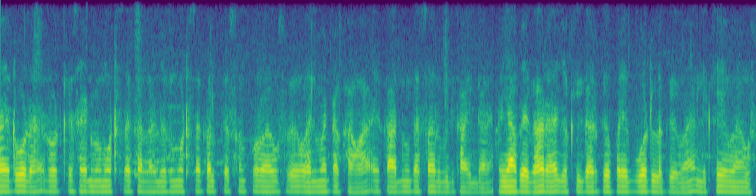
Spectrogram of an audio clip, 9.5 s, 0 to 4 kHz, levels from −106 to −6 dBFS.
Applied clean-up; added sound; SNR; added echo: none; none; none; none.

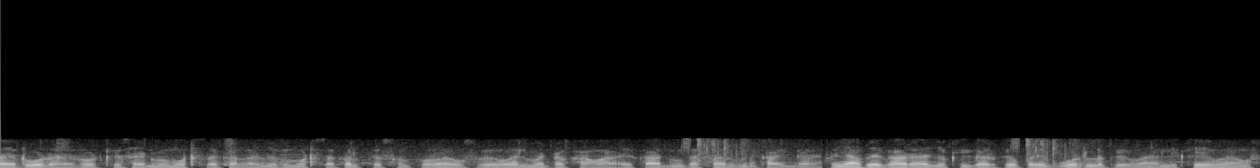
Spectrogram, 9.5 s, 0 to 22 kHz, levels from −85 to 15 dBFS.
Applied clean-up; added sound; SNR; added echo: none; Shatter; 18 dB; none.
